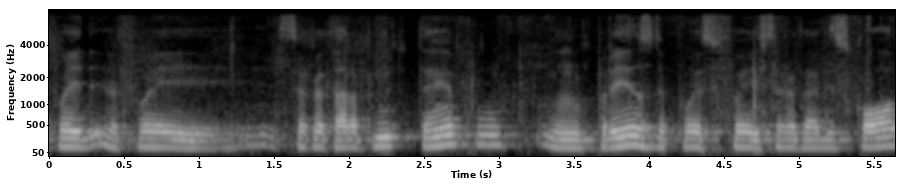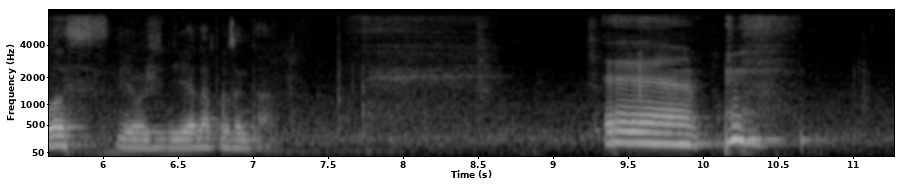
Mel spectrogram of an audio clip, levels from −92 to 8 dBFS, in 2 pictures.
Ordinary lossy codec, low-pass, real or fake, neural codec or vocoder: none; 7.2 kHz; real; none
